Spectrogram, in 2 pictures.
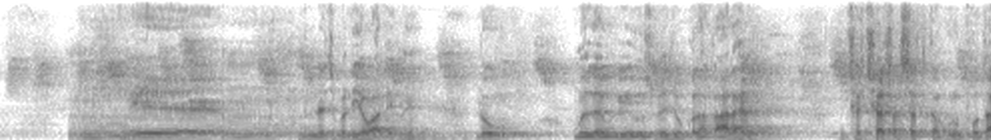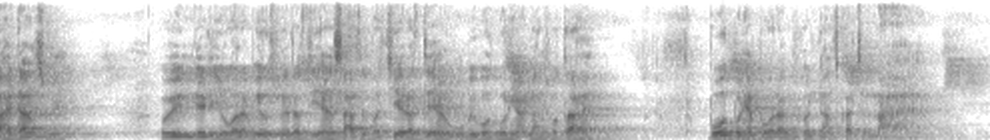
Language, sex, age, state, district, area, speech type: Hindi, male, 45-60, Uttar Pradesh, Chandauli, urban, spontaneous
